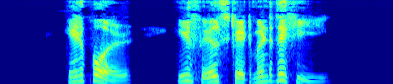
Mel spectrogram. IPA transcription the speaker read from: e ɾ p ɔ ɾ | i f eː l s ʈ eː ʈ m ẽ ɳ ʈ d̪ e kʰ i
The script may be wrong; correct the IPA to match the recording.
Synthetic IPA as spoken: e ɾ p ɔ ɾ | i f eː l s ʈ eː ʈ m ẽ ɳ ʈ d̪ e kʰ i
